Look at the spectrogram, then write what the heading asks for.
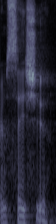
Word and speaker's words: seishu: Sake in Japan is nihonshu or seishu, which is more difficult, obviously, for us to pronounce.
